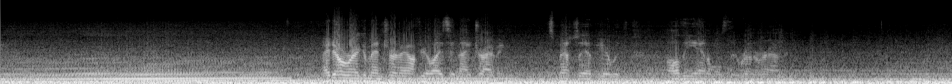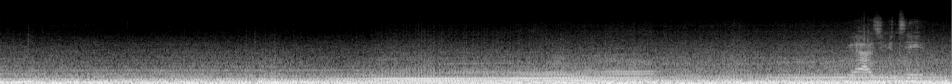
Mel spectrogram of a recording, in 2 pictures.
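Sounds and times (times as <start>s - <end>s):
car engine revving from inside cabin: 0.0s - 3.2s, 7.8s - 19.0s
low road rumble: 0.0s - 19.0s.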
